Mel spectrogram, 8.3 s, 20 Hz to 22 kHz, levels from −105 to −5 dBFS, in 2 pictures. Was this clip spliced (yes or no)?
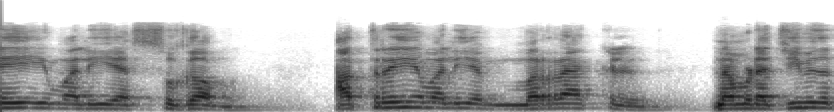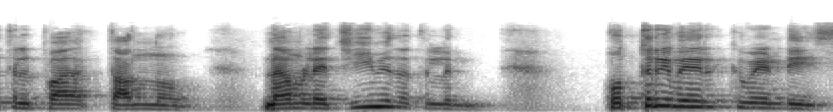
no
